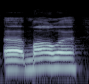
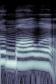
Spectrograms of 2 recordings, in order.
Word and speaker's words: Amala: is so funny uh I get called Amala a lot which makes sense my name is spelled that way and you if you don't know that would be probably the inflection you'd use as Amala and I was in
